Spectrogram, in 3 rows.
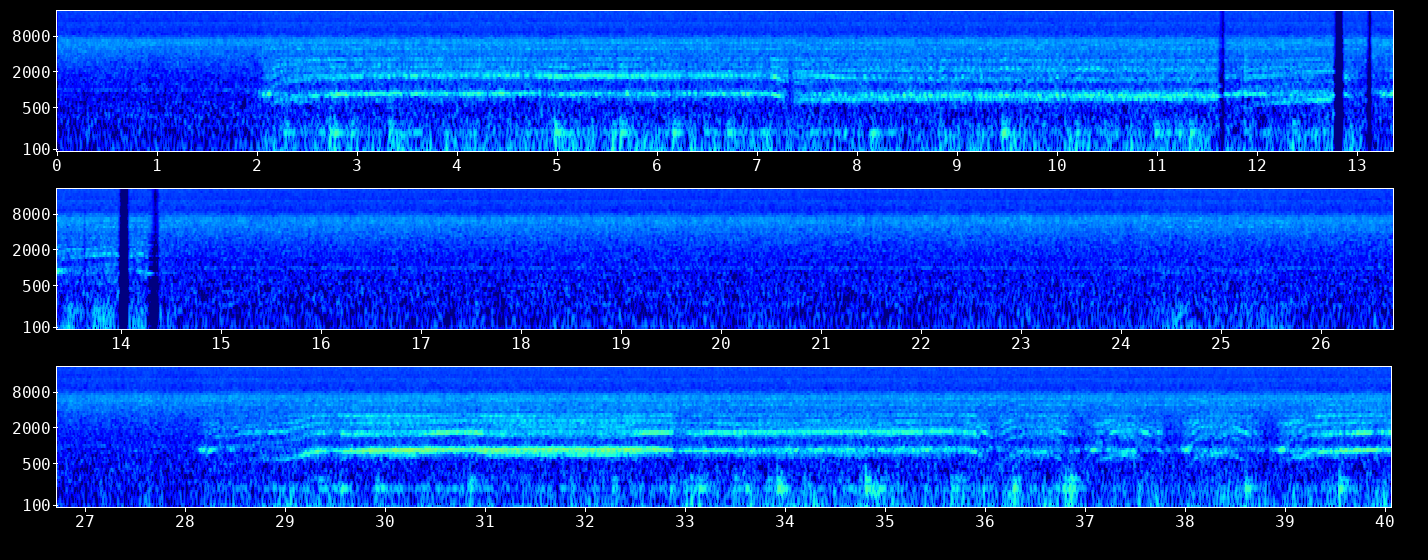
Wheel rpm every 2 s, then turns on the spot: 0, 140, 230, 210, 160, 160, 120, 20, 0, 0, 0, 10, 10, 40, 190, 220, 210, 140, 110, 180.
22-26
